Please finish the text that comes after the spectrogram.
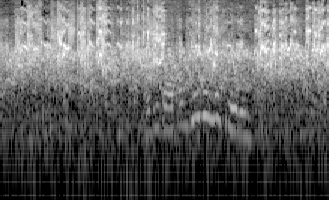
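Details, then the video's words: A green pair of Fischer's lovebirds singing and chirping: dense, harsh, high chattering with rapid squeaky notes throughout, while a faint, lower, gliding whistle-like tone drifts underneath midway. "Lovebird Singing & Chirping Sounds - Green Fischer Pair"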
